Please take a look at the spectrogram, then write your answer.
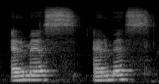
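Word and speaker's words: Hermès: From my understanding, the H is silent. Hermes, I don't know.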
